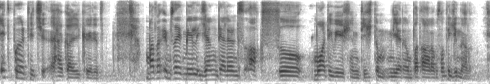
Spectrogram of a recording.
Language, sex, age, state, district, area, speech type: Kashmiri, male, 45-60, Jammu and Kashmir, Budgam, urban, spontaneous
